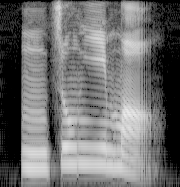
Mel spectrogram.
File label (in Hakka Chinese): 你中意無, 客語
